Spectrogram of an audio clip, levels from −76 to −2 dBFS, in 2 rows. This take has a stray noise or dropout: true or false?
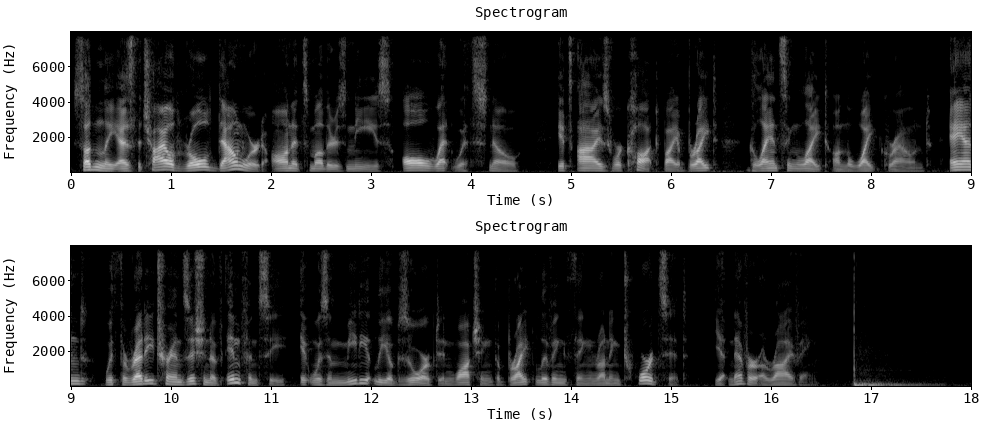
true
